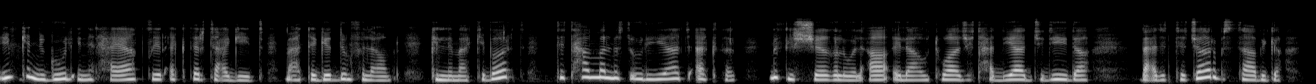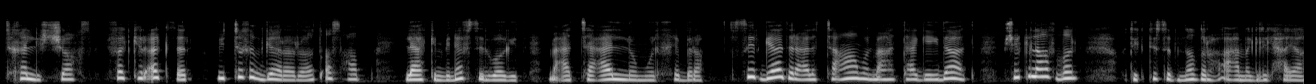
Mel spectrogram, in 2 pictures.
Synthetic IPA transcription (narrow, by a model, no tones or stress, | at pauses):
jɪmkɪnːɡuːlʔɪnːɪlħajaːt̪sˤiːɾʔakθɑɾˤt̪aʕɡiːd̪ | maʕat̪ːaɡad̪ːʊmfilʕʊmɾ | kɪlːmakɪbɪɾt̪ | t̪ɪt̪ħamːalmasʔuːlɪjːaːt̪ʔakθɑɾˤ | mɪθlɪʃːʊɣlwɪlʕaːʔɪlawɪt̪waːd͡ʒɪht̪ḁħad̪ːijaːt̪̚d͡ʒɪd̪iːd̪a | baʕd̪ɪt̪ːad͡ʒaːɾɪbɪsːaːbɪɡa | t̪xalːiʃːɑxsˤjfakːɪɾʔakθɑɾˤ | wjɪt̪ːaxɪðɡɑɾˤɑːɾˤɑːt̪ʔɑsˤʕɑb̚ | laːkɪnbɪnafsɪlwaɡt̪ | mʔa̰ʕat̪ʰːaʕalːʊmwɪlxɪbɾa | t̪sˤiːɾɡaːd̪ɪɾʕalat̪ːaʕaːmʊlmaʕhat̪ːaʕɡiːd̪aːt̪ | b̥ʃaklʔɑfðˤɑl | wɪt̪ɪkt̪asɪbnɑðˤɾˤɑʔaʕmaɡlɪlħajaːt̪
